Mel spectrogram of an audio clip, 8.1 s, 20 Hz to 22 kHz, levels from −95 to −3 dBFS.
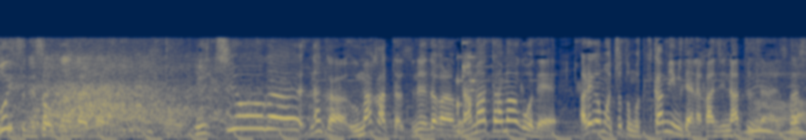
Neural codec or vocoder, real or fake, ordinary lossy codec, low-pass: none; real; none; 7.2 kHz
